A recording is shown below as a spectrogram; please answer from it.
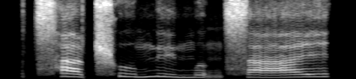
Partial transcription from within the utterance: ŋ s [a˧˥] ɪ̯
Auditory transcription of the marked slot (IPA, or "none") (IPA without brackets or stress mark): a˧˥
